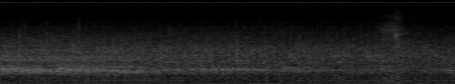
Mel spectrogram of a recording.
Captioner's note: applause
